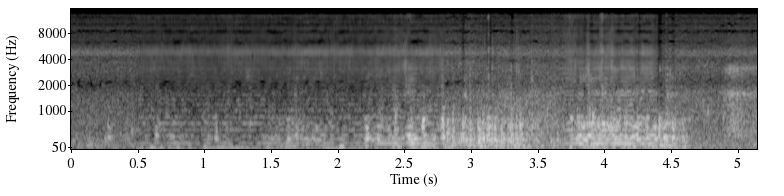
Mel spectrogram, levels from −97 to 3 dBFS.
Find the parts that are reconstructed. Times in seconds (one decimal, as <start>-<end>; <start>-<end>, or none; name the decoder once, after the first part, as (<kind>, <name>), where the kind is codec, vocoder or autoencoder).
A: 0.5-2.8 (vocoder, BigVGAN v2); 3.7-4.4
